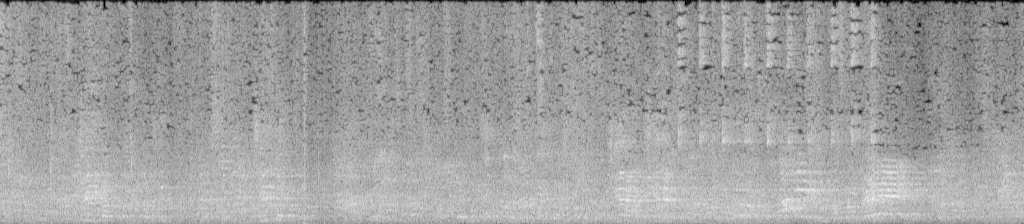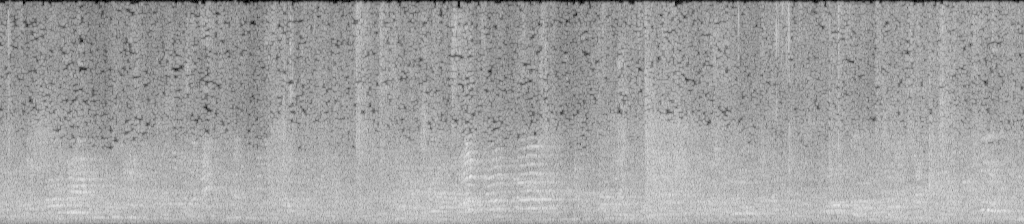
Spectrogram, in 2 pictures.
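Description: A ball thumps on a wooden floor.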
